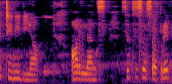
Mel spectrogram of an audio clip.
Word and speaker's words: ctenidia: C is a silent, we want to pronounce as in a ctenidia or lungs.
